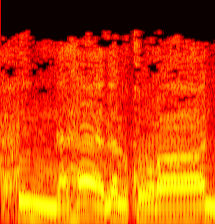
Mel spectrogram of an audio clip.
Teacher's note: فنقلنا حركة الهمزة إلى الساكن قبله وحذفنا الهمزة فقلنا القرآن. · Term: نقل حركة الهمزة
